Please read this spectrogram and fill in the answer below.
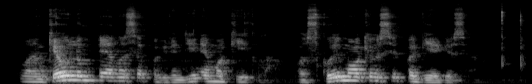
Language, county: Lithuanian, Vilnius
